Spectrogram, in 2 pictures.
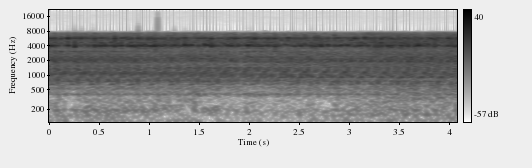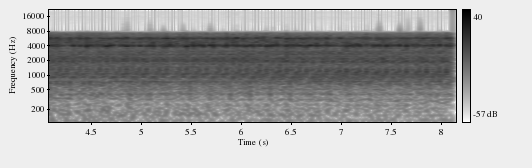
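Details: Scania D12 truck diesel at idle on its first start after an engine rebuild: even, steady clatter with a regular beat and no knocks or misses. Sounds healthy.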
